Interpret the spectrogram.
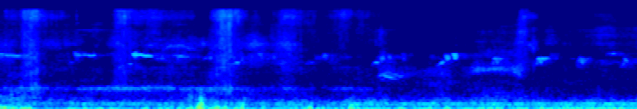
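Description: Small birds chirping in short high calls over a steady low outdoor hum, with a brief thump about two seconds in.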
